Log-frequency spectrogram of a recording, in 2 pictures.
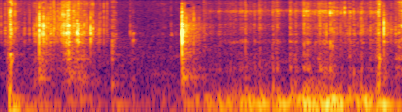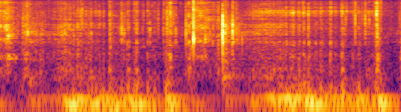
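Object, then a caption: Bar of soap scraped with a metal blade. A solid, hand-sized yellow Palmolive bar of dry soap, held in the hand, is shaved and scraped with a metal box-cutter blade, sending curls falling off. Dry, crisp scratching and crinkly rasps are heard over a low rumble, with a few sharp, bright clicks standing out as the blade catches.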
